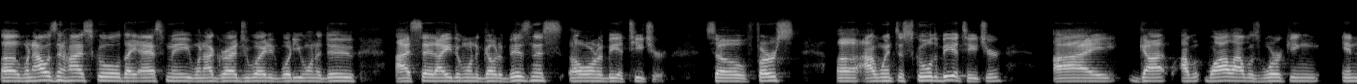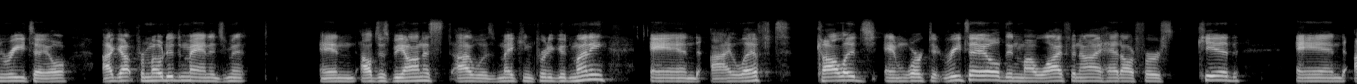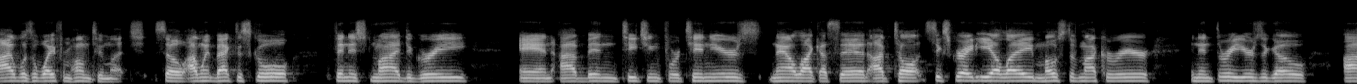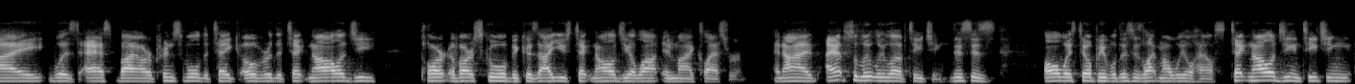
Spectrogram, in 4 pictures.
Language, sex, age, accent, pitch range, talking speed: English, male, 40-59, American, 150-165 Hz, 190 wpm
